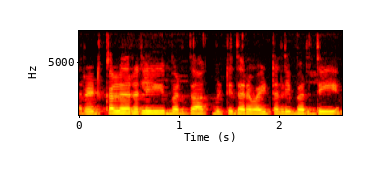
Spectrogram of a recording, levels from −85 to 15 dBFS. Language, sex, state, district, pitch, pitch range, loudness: Kannada, female, Karnataka, Shimoga, 210 Hz, 205-220 Hz, -15 LUFS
